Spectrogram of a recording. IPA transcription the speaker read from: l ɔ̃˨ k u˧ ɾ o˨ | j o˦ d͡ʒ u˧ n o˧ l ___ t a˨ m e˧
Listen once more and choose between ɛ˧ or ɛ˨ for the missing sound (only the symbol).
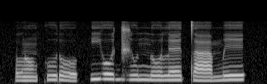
ɛ˧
